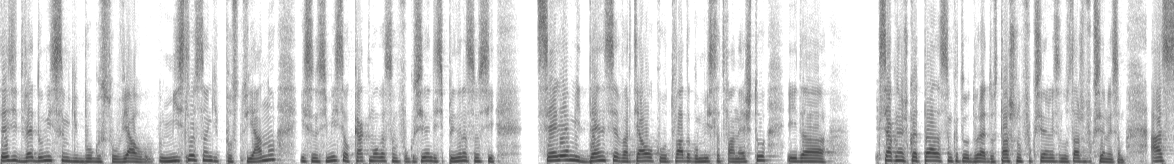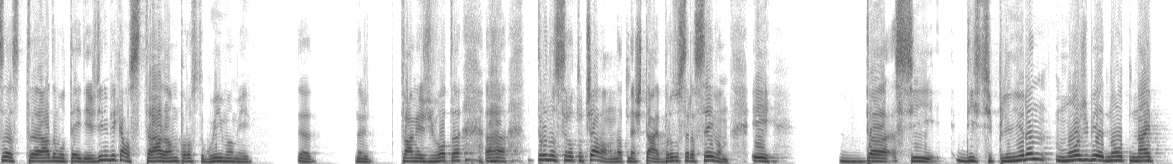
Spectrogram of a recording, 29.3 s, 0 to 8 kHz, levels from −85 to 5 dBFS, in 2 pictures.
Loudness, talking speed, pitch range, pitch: -26 LUFS, 180 wpm, 150-185 Hz, 165 Hz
